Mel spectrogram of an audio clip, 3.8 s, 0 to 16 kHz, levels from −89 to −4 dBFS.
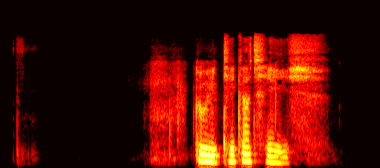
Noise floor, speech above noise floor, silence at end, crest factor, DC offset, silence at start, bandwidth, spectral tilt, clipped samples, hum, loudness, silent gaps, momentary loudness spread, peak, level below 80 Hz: -47 dBFS; 31 dB; 0.65 s; 20 dB; under 0.1%; 1.95 s; 7.6 kHz; -7 dB/octave; under 0.1%; none; -18 LUFS; none; 16 LU; -2 dBFS; -60 dBFS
